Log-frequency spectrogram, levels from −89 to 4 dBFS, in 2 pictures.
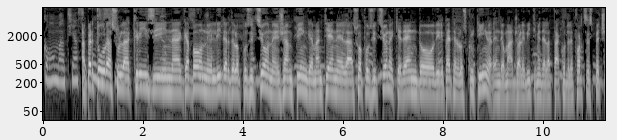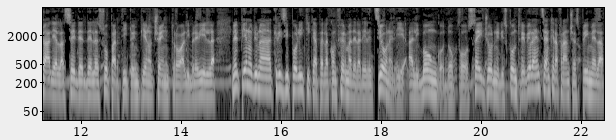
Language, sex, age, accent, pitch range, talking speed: Italian, male, 40-59, native, 100-130 Hz, 170 wpm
